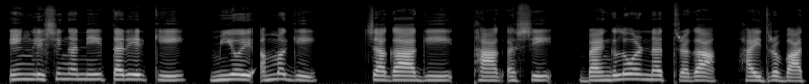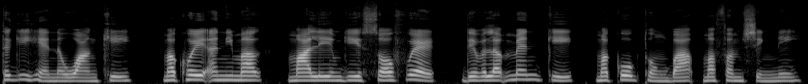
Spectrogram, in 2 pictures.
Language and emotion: Manipuri, neutral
